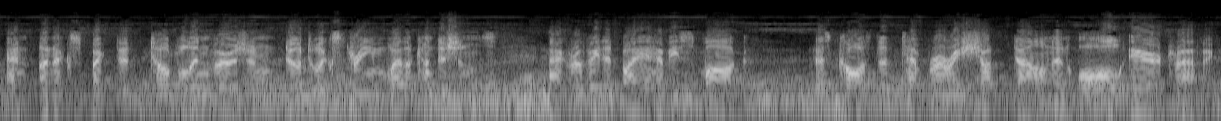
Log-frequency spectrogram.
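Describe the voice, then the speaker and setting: An actor playing a formal airport announcer in a vintage radio drama, speaking in an emphatic official manner. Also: male voice, a little high, normal speed, close to an everyday voice. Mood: formal, urgent. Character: formal male airport public-address announcer. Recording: old radio broadcast, aircraft noise.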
